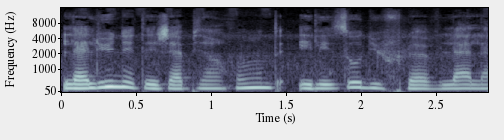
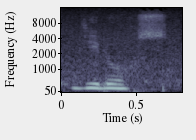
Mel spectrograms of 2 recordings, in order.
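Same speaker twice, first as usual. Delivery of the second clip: ordinary delivery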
